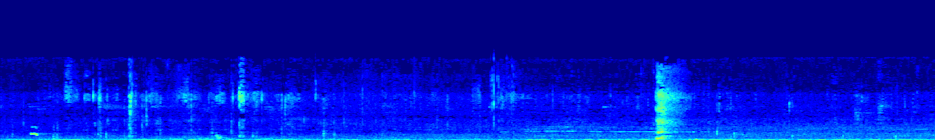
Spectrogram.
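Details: Golden Retriever puppies, nine days old, jostling to suckle from their mother, give scattered faint whimpers and one steady thin whine, followed by a single sharp loud yelp, over steady shuffling and rustling.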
